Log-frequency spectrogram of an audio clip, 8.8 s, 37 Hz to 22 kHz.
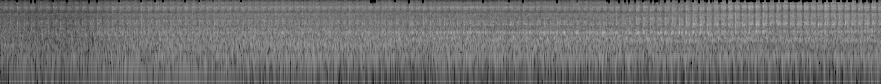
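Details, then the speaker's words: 2011 Honda Fan 125 motorcycle, reassembled after head and cylinder repair for noise from piston and cylinder wear caused by low oil: small single idles evenly with no knock or clatter; engine now quiet, normal idle. "Mas ó que o motor silencioso eu vou tampar o escapamento o motor silencioso"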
